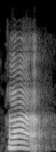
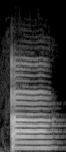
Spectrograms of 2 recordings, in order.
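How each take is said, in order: First: The pitch falls sharply from high to low. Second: The pitch stays high and level throughout. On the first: "fourth tone, you go from up to low" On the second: "First tone, ... Be sure your tone of voice is high"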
